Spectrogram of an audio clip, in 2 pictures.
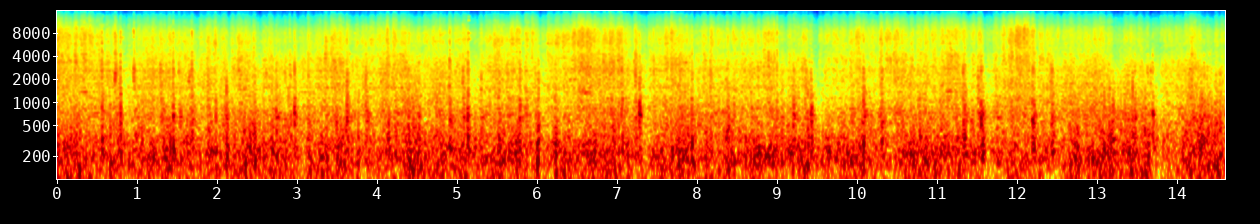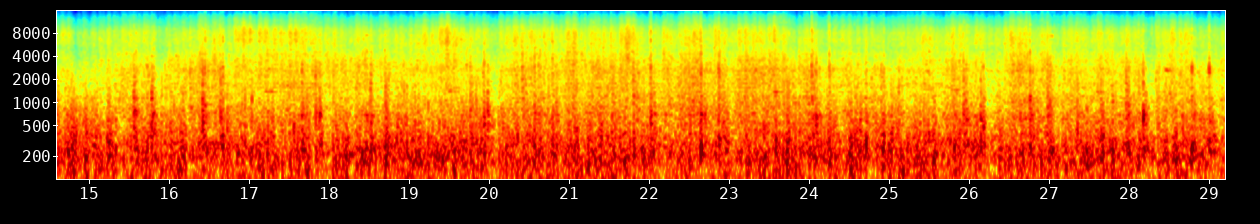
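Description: Narrow-gauge railway carriage running along the line: a steady rumble of wheels on rails, with frequent short clicks and knocks from the track.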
